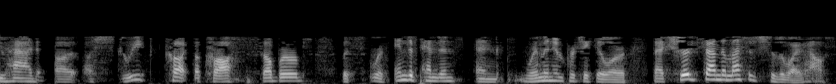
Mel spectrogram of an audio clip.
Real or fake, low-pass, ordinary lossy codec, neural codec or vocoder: fake; 3.6 kHz; MP3, 16 kbps; codec, 44.1 kHz, 1.7 kbps, Pupu-Codec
